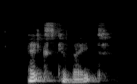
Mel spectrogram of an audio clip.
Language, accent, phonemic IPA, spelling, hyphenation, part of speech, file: English, Southern England, /ˈɛk.skə.veɪt/, excavate, ex‧ca‧va‧te, verb / adjective, LL-Q1860 (eng)-excavate.wav
- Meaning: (verb) 1. To make a hole in (something); to hollow 2. To remove part of (something) by scooping or digging it out 3. To uncover (something) by digging; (adjective) Made hollow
